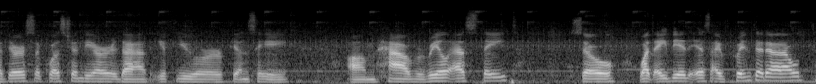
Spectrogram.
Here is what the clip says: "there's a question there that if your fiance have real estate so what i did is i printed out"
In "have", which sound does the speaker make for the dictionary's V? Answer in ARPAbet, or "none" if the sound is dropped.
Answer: V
